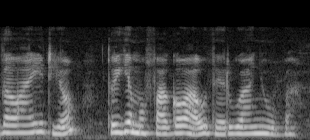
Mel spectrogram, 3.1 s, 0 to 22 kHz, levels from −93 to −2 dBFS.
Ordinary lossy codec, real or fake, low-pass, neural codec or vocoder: none; real; 9.9 kHz; none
